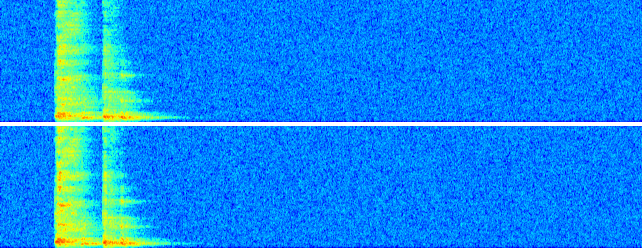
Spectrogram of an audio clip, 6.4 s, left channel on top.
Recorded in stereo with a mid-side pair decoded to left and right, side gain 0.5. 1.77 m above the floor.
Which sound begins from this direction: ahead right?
A cough, at 0.5 s.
